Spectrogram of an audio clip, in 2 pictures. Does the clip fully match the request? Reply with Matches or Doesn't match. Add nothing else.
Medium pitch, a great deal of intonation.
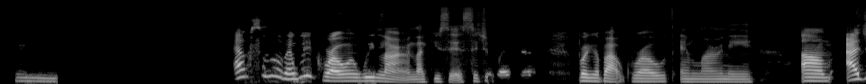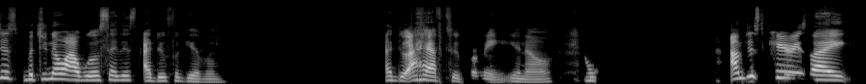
Matches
